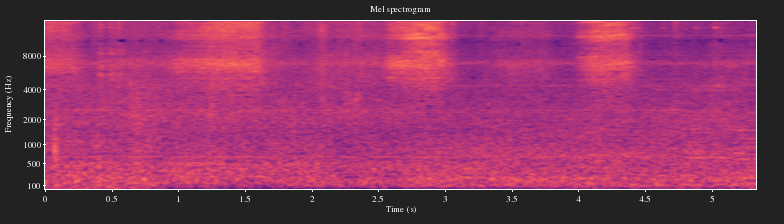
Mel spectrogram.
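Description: Steady low rumble of electric commuter trains standing at a station platform, with short hisses about every second and a half.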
